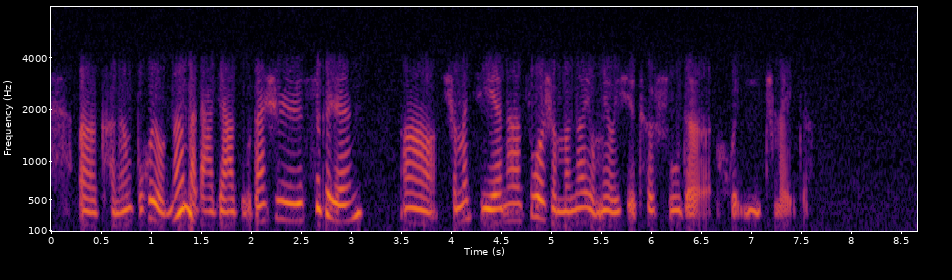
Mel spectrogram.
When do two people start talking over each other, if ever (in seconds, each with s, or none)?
none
